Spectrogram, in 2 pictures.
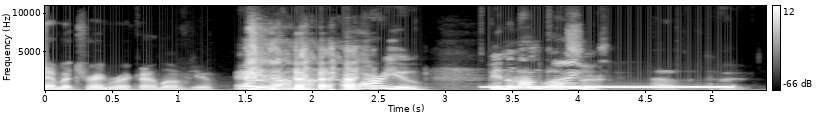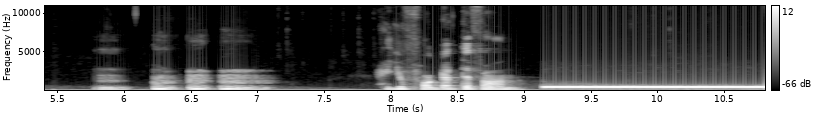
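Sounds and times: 
speech: 0.0 - 4.3, 5.2 - 6.5, 8.0 - 9.1
laughter: 1.5 - 2.6
electronic telephone ringing tone from an outgoing call: 3.3 - 5.2, 9.2 - 10.7.

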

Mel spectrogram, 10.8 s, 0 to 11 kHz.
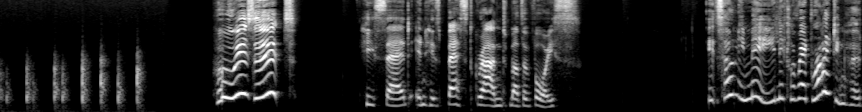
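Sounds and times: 
solid knocking on a wooden door: 0.0 - 2.0
speech: 2.7 - 3.8, 4.5 - 7.3, 8.8 - 10.7.

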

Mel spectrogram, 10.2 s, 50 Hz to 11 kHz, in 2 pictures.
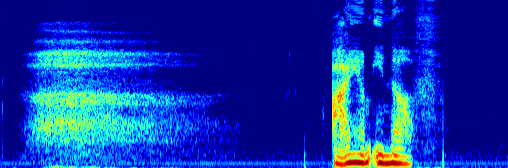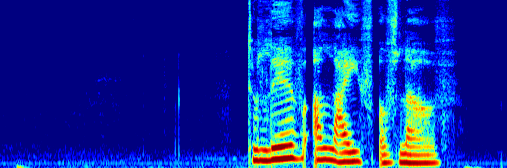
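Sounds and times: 
slow exhale during a guided meditation: 0.2 - 2.4
speech: 3.4 - 4.4, 7.6 - 9.6.

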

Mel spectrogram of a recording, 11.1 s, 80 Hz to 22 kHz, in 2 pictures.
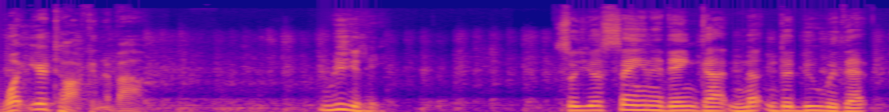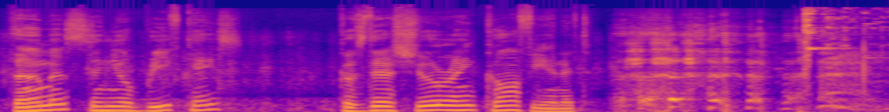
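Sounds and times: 
speech: 0.0 - 1.0, 2.0 - 2.5, 3.5 - 7.1, 7.7 - 9.6
laughter: 9.4 - 11.1
wine glass tipping over and clattering: 10.6 - 11.1.

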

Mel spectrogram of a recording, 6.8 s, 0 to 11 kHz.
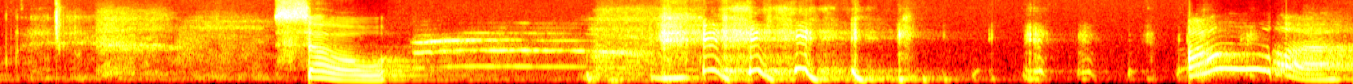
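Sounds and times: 
speech: 1.4 - 2.1, 3.0 - 4.4
male cat meowing insistently: 2.0 - 3.1
laughter: 2.9 - 6.7.

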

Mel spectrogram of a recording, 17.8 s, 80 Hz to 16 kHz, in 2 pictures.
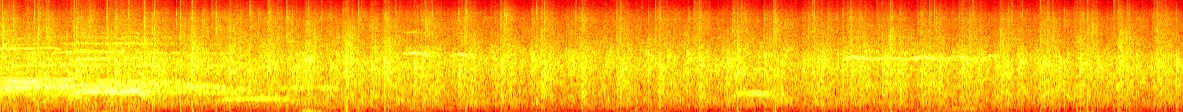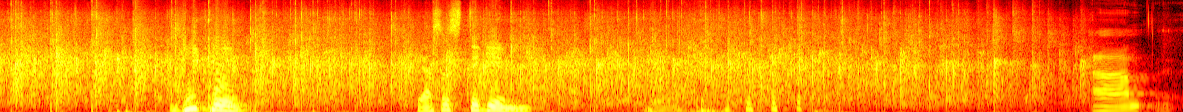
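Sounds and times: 
faint cheers and whoops: 0.0 - 3.4, 5.4 - 7.6
large audience applause: 0.0 - 17.4
speech: 10.4 - 10.8, 12.0 - 13.0, 17.1 - 17.7
laughter: 13.6 - 15.3.

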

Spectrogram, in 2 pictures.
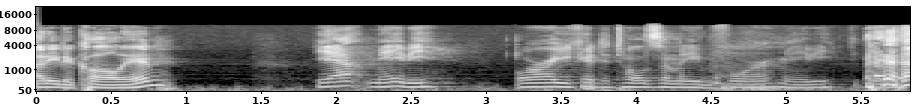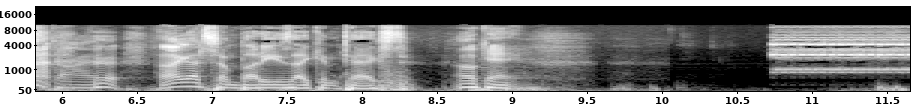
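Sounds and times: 
speech: 0.0 - 1.0, 1.8 - 9.3
laughter: 5.5 - 6.5
telephone electronic ring: 10.7 - 11.6.

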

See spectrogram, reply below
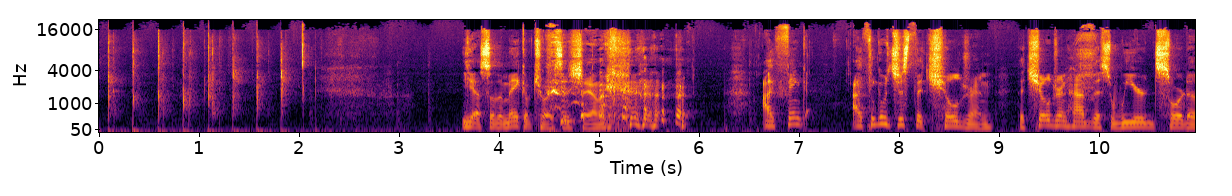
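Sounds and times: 
small group clapping in a quick steady rhythm: 0.0 - 2.2
speech: 3.6 - 6.0, 6.6 - 10.9
laughter: 4.4 - 6.0.

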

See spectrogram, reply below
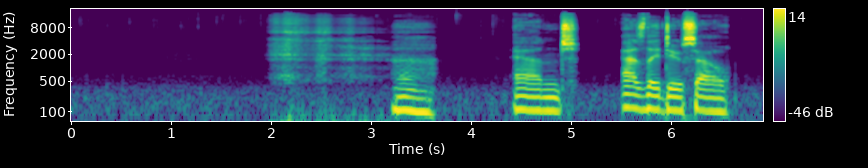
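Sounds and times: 
voice imitating ragged breathing of a figure with a bag over their head: 2.0 - 3.6
speech: 3.2 - 3.5, 4.4 - 6.7.

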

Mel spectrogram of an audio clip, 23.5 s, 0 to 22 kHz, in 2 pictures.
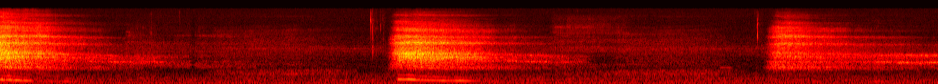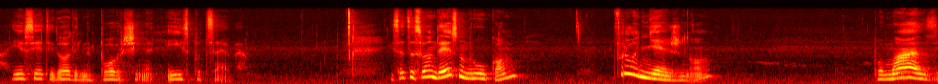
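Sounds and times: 
person breathing slowly in through the nose and out through the mouth: 0.0 - 11.9
speech: 11.9 - 14.8, 16.6 - 18.4, 19.4 - 20.7, 22.7 - 23.4.

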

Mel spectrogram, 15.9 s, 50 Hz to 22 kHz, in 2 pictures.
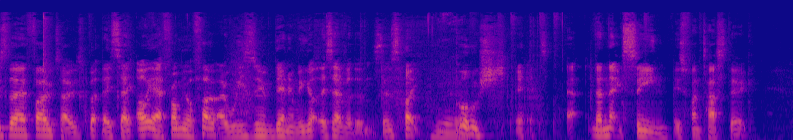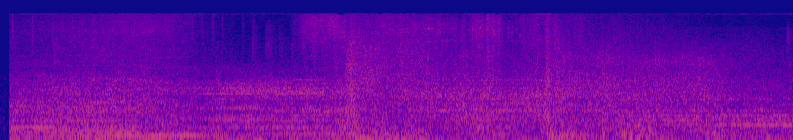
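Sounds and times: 
speech: 0.0 - 7.6
car engine roaring: 8.0 - 15.8
churning rumbling noise: 8.0 - 15.8
car driving off a pier and crashing: 8.8 - 15.8.

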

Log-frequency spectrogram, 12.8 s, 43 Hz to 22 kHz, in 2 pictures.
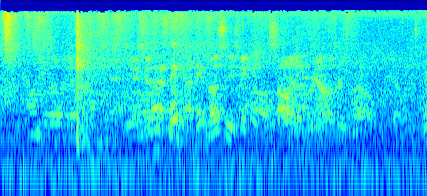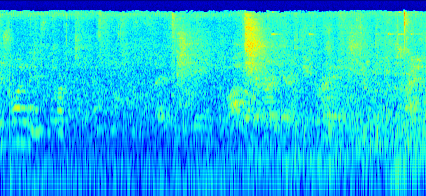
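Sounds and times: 
murmur of overlapping voices inside a garden center: 0.0 - 12.7
short conversation about shopping carts: 0.4 - 12.7.

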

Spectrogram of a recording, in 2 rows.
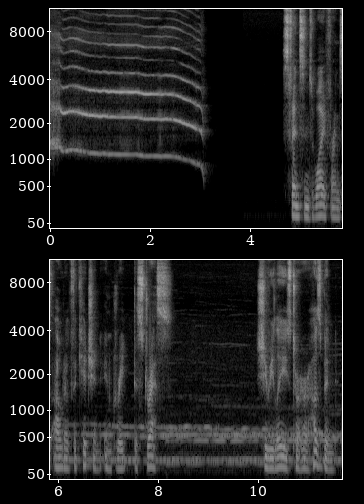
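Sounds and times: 
person screaming in an inn: 0.0 - 3.1
speech: 4.7 - 8.4, 10.0 - 11.6.

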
